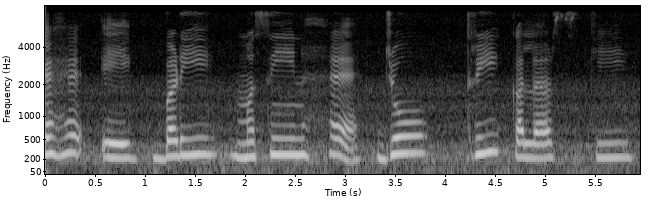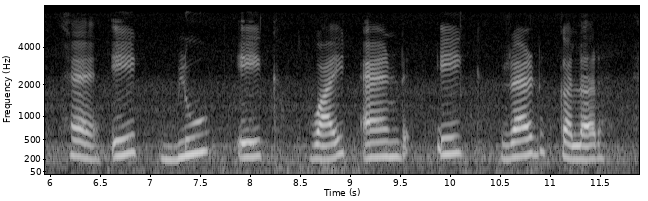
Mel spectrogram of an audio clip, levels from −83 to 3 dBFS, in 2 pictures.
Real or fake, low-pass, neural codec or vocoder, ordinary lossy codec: real; 7.2 kHz; none; none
